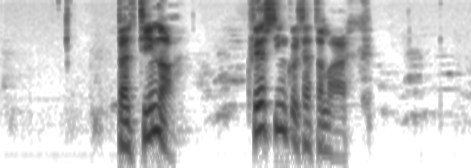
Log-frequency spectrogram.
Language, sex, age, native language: Icelandic, male, 40-49, Icelandic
